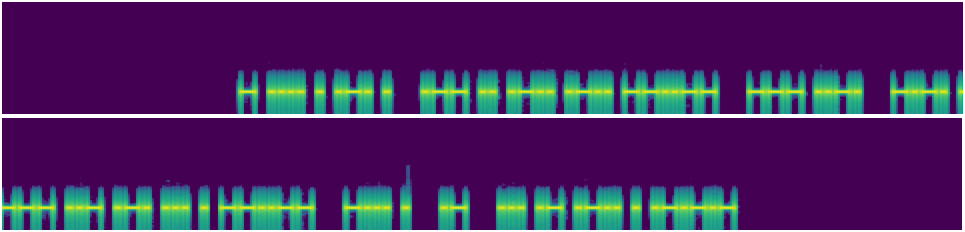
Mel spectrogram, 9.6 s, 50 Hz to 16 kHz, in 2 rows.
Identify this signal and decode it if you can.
Morse code, heard as a keyed tone, about 50 wpm, 700 Hz. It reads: THERE WILL, OF COURSE, BE A SALE.
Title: Sentences from Top 1400 Words 50wpm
